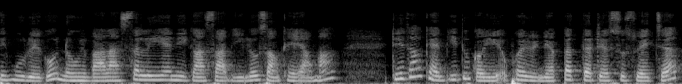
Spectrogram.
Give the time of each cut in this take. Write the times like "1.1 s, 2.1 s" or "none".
4.7 s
